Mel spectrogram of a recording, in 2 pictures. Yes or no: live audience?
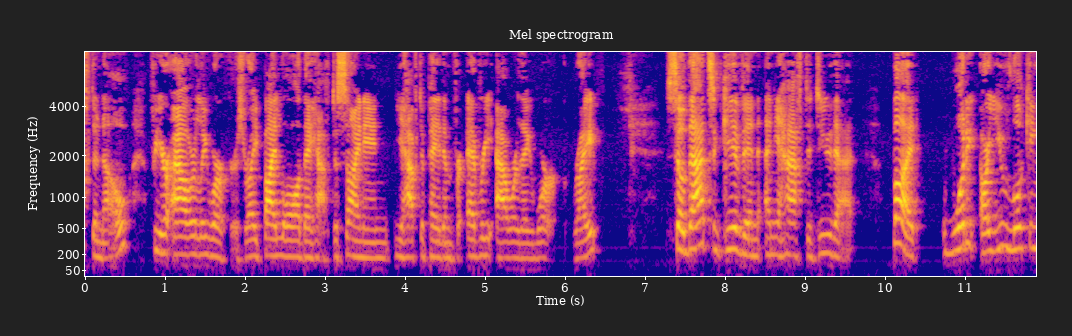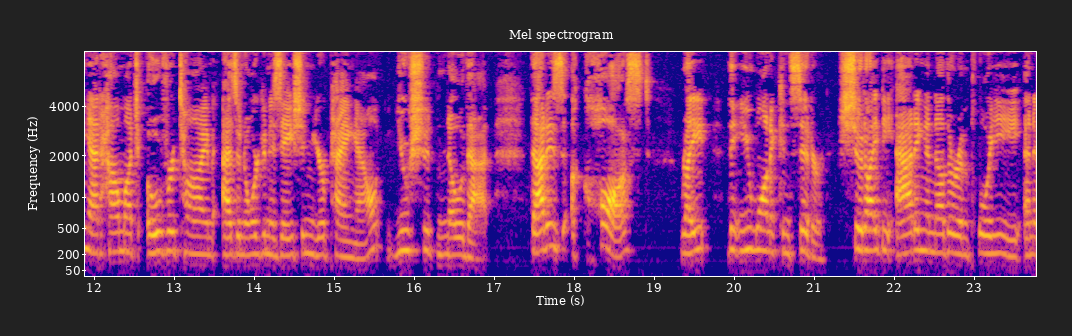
no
